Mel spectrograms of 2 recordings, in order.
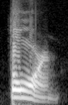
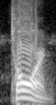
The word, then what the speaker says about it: Torn: the agent played by rip thorn torn sorry i bet i always forget i pronounced his last name damn it the old guy riptorn torn thank you i don't know i don't know why i put an h in there when i look at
